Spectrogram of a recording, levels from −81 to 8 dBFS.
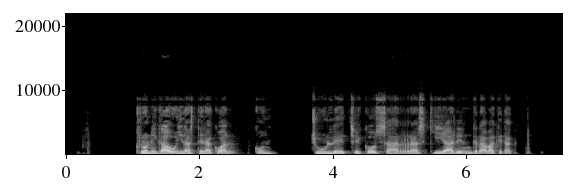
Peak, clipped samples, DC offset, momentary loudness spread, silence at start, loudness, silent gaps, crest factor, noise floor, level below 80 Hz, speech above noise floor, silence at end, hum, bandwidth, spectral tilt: -4 dBFS; under 0.1%; under 0.1%; 12 LU; 1.05 s; -20 LUFS; none; 18 dB; under -90 dBFS; -62 dBFS; over 71 dB; 0.5 s; none; 9.6 kHz; -6 dB/octave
